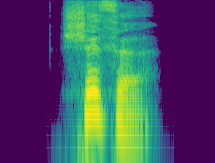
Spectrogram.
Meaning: first/third-person singular subjunctive II of scheißen
- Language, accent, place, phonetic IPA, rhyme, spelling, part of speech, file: German, Germany, Berlin, [ˈʃɪsə], -ɪsə, schisse, verb, De-schisse.ogg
